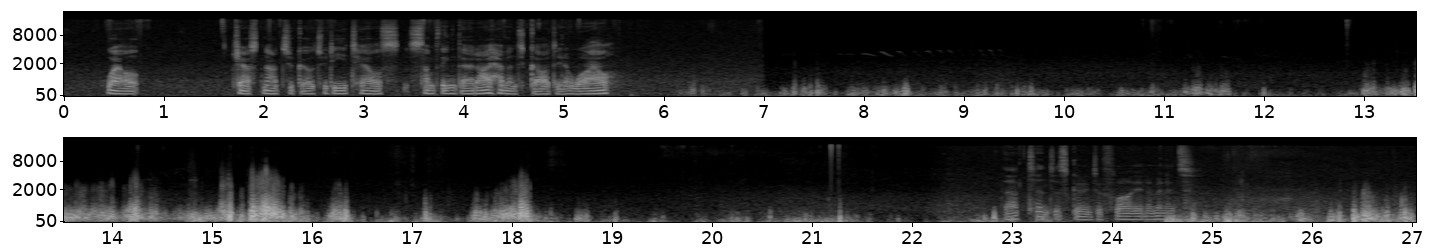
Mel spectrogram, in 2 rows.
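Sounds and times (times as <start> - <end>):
wind buffeting microphone: 6.2 - 12.2, 12.9 - 21.6, 22.4 - 23.0, 24.5 - 27.0.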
